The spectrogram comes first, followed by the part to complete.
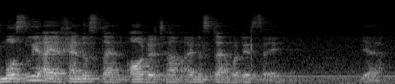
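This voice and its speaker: The speech moves at a fairly quick pace. There is noticeable background noise along with audible room echo. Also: man. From Thailand. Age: 20s. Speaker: international university student. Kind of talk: interview. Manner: halting, non-native grammar.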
